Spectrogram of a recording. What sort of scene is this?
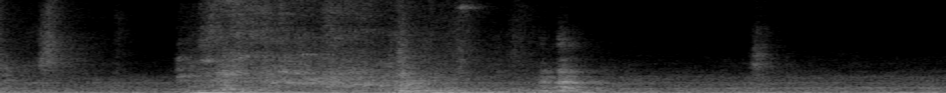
elevator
